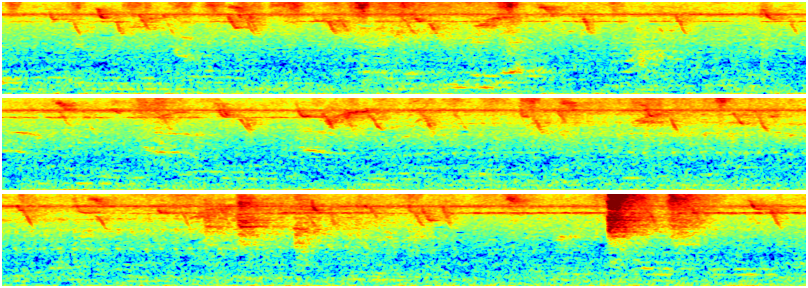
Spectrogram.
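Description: Near silence with faint, frequent bird chirps in the background, and a brief rustle near the end.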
